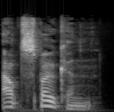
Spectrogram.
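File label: "outspoken", English, British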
